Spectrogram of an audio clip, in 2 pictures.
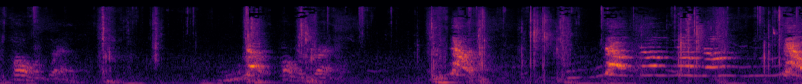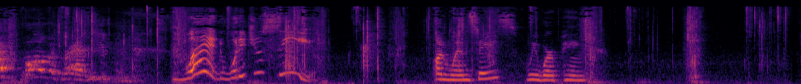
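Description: Soft slime squishes and squelches under hands.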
